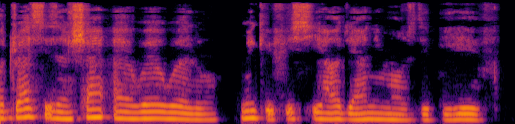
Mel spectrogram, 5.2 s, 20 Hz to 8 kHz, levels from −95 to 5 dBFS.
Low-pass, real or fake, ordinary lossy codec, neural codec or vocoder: 7.2 kHz; real; AAC, 32 kbps; none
